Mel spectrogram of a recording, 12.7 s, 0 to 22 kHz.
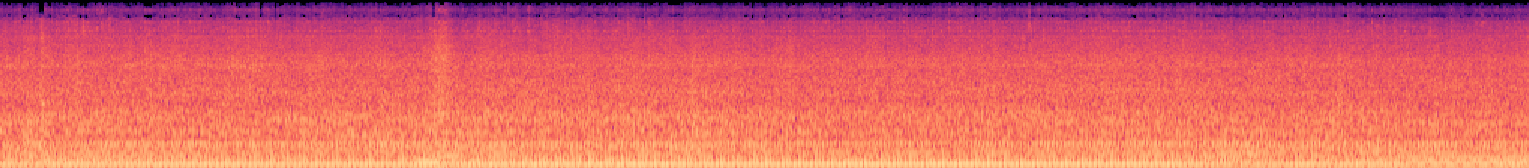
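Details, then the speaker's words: Troy-Bilt 24-inch snowblower after a tune-up with carburetor clean and timing correct: steady even low hum, smooth regular beat, no misses or knocks; good low and high idle. "sounds good Run's good and purs like a kitten good low idle good high idle"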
